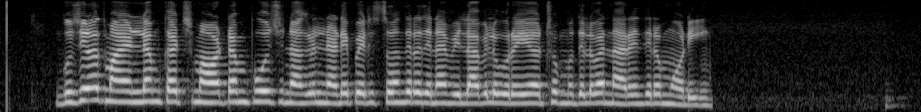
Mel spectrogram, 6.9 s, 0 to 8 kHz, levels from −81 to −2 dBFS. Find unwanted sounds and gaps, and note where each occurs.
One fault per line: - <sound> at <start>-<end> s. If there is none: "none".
none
